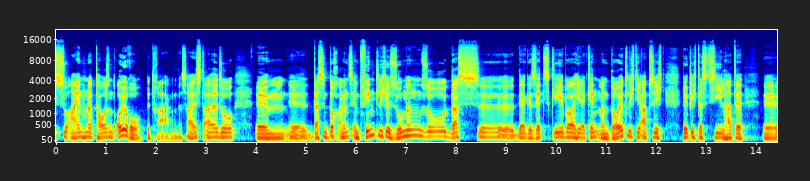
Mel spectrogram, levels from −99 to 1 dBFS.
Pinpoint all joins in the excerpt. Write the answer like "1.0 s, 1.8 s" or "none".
none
